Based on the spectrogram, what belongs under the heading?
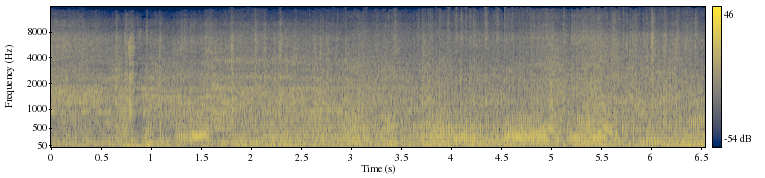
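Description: Off-road enduro motorcycle engine revving in short bursts, pitch rising and falling with each blip of the throttle as the bike is worked over a rock section.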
